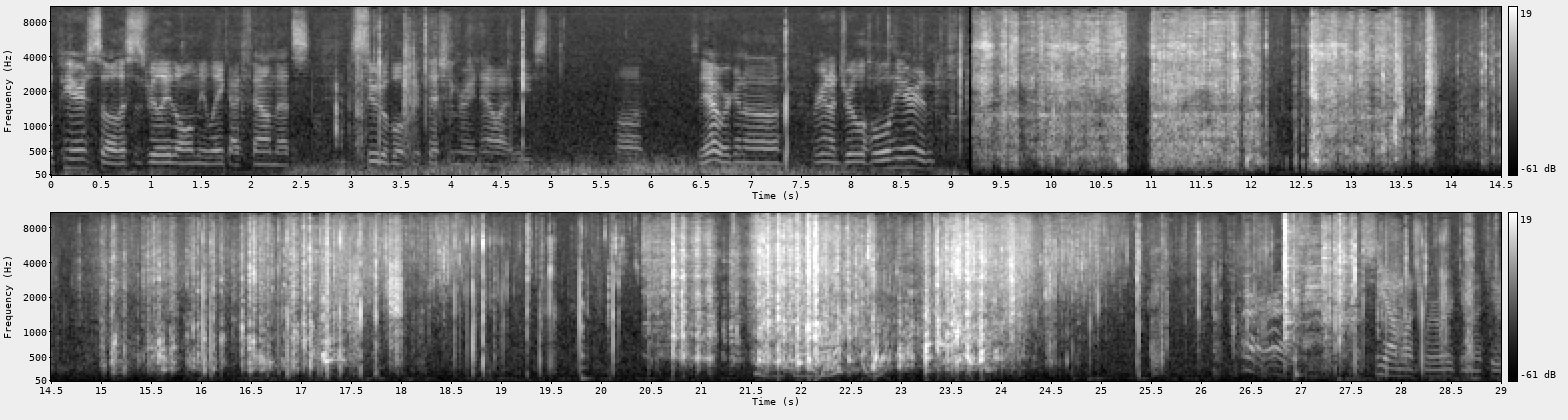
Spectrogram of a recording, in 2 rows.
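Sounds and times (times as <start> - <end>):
ice auger crunching through ice: 9.2 - 29.0.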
